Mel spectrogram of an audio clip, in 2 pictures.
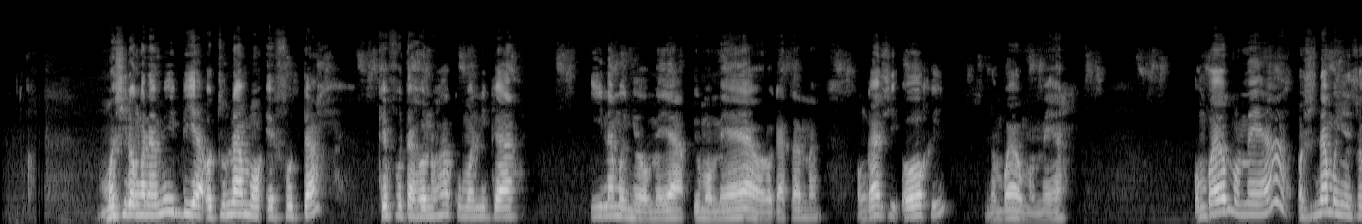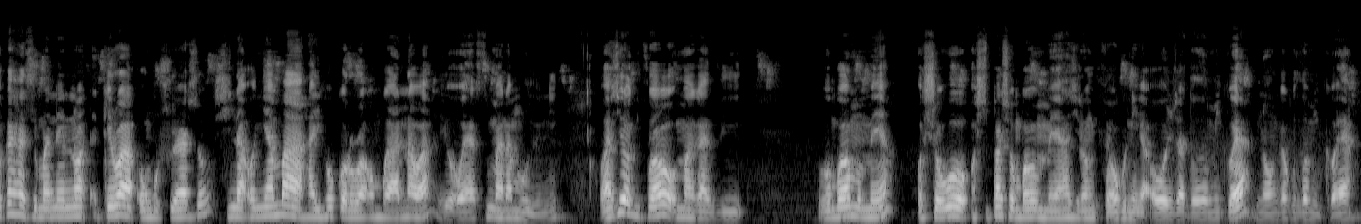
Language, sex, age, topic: Oshiwambo, male, 25-35, agriculture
